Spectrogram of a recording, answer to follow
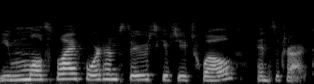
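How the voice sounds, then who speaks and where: Her pitch fairly high and her intonation fairly even, a woman talks at a moderate pace. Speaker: math teacher. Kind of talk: lecture.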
